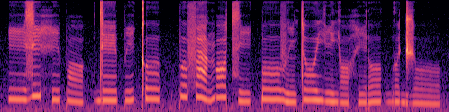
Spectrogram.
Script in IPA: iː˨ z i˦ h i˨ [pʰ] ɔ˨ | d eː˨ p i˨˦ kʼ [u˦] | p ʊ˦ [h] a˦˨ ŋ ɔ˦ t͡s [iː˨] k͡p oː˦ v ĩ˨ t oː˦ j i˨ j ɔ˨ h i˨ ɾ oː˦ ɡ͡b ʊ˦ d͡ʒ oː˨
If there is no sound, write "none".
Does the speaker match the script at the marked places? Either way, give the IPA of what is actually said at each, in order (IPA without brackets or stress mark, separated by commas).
p, ʊ˦, f, iː˨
